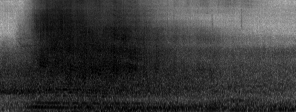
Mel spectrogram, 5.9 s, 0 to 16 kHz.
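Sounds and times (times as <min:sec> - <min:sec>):
strogg vehicle flying by: 0:00.2 - 0:05.8.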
